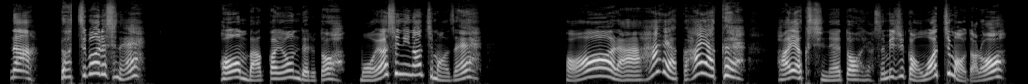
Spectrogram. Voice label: cheerful boy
